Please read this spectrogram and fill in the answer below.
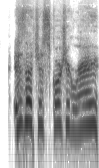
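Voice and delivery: muffled, smothered-sounding, very high-pitched voice. Recounting a game moment and quoting Ed, muffled voice imitating Ed. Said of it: "in the muffled tone".

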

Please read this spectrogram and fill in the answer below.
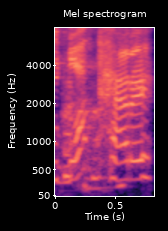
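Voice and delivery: very high, squeaky, piping character voice. Joining in on a book scene, imitating Cho Chang wishing Harry luck. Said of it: "all four of us just did an impression".

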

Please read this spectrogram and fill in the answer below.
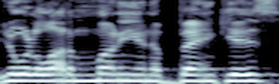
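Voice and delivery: big, gruff male voice, put on. Retelling what Peter Schellenberger told him, in a big gruff voice. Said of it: "he has a big gruff voice".

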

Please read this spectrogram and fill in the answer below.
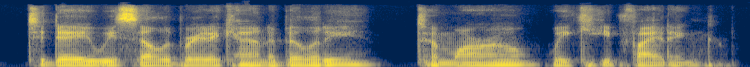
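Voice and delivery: ordinary talk

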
